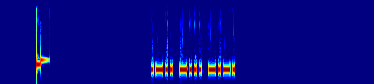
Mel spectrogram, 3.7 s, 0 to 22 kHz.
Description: Morse code, heard as a keyed tone, about 48 wpm, 700 Hz. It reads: LBC
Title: USA Call Sign Postfixes - 3 Letters 50wpm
